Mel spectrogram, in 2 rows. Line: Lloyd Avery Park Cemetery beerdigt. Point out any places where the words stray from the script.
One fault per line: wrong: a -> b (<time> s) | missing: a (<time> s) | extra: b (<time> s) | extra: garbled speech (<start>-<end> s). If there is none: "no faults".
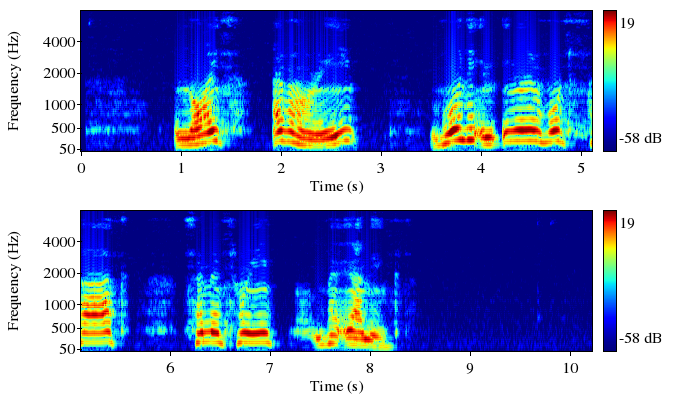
extra: wurde im Inglewood (3.5 s)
